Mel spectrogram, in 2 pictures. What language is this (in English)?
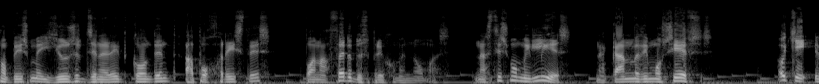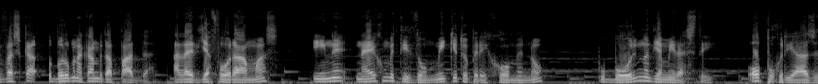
Greek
